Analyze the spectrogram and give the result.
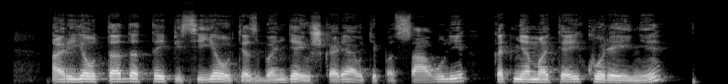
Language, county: Lithuanian, Utena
